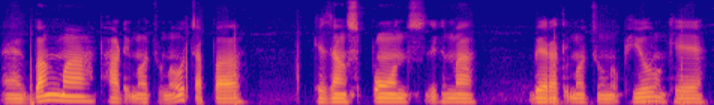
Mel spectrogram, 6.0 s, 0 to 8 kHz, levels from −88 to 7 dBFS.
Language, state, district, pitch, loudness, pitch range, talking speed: Kokborok, Tripura, Dhalai, 105 Hz, -22 LUFS, 100-110 Hz, 100 wpm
